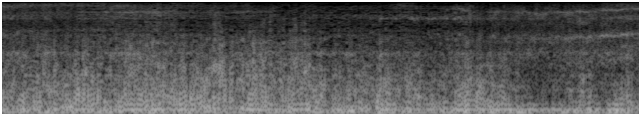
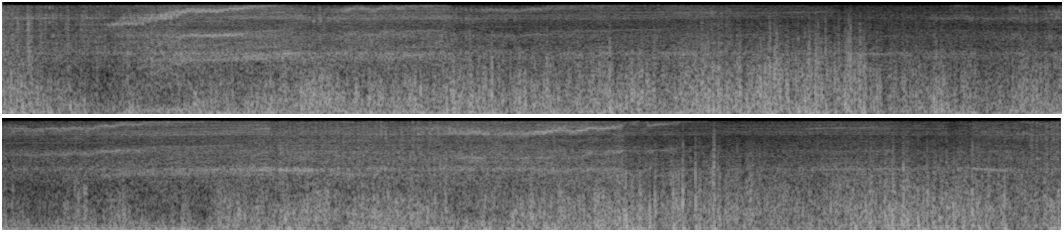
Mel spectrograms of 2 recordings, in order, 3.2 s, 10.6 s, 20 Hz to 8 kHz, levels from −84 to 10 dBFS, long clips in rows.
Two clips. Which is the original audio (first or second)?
second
